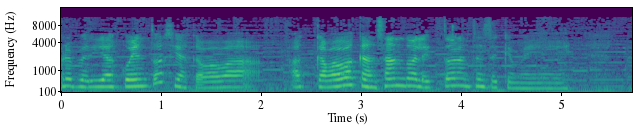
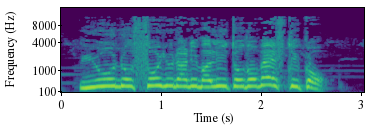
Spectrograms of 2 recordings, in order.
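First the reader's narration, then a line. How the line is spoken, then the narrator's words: Growling lion retort. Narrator (Spanish): replicó el león, soltando otro gruñido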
